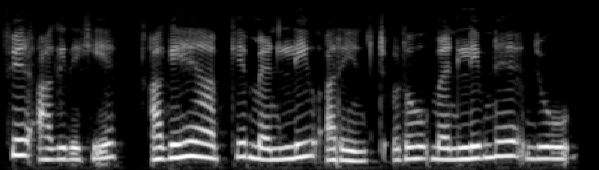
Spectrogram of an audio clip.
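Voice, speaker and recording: Woman, chemistry teacher, fast quizzing lecture, slightly unwell, dry close sound. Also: mid-range voice, fairly even intonation, no echo, muffled recording. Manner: fast-talking, repetitive quizzing of students. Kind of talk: online exam-prep lecture.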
